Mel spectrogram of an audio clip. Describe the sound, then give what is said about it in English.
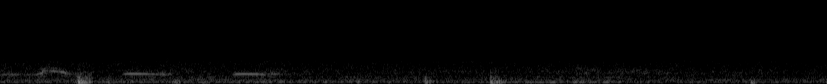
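A very common bird, not an owl, gives a soft, owl-like hooting call, three low cooing notes in slow succession, recorded while walking outside, with a few faint knocks and quiet outdoor background afterward. “I hear a bird that I want you to hear.”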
